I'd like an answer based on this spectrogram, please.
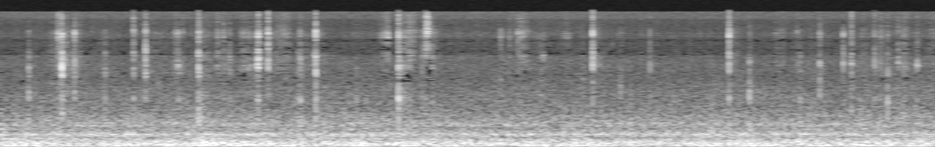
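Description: Near silence with faint small clicks and scratches, scattered and irregular: wire ends being pushed into a plastic screw terminal block on a motor controller board while fingers handle its plastic box.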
